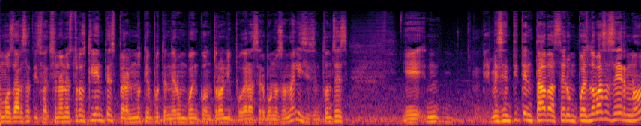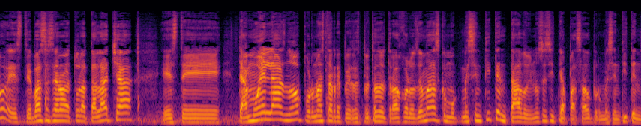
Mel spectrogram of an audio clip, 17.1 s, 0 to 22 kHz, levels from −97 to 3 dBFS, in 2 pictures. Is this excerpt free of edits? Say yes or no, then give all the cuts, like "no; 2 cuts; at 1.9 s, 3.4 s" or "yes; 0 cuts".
yes; 0 cuts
